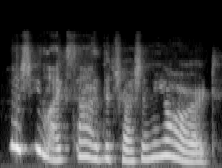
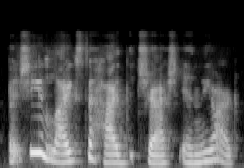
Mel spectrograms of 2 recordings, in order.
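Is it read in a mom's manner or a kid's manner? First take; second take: kid; mom. First: It is read in a carefree kid's manner. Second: It is read in an exasperated mom's manner.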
